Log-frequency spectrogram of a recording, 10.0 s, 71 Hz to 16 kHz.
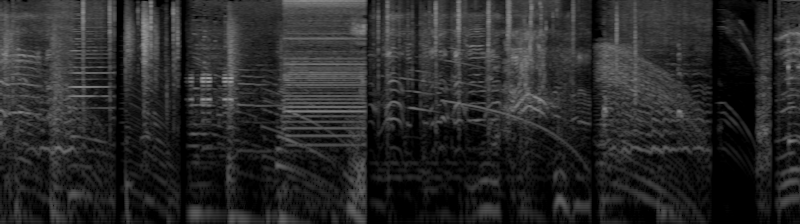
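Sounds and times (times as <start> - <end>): cartoon fly buzzing: 7.6 - 9.0.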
